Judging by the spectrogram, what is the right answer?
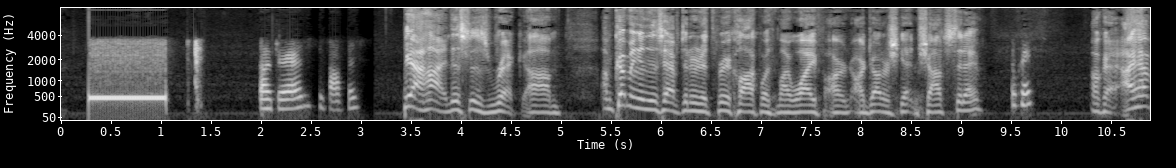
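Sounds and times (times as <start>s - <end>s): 
telephone ringing on outgoing call: 0.3s - 1.1s
speech: 2.0s - 10.8s.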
